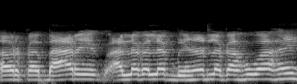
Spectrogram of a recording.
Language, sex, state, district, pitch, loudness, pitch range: Hindi, female, Punjab, Kapurthala, 230 Hz, -13 LUFS, 215-240 Hz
